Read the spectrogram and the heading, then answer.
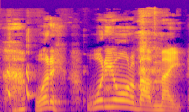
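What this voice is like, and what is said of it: Put-on British accent. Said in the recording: “Where's your British accent, whatever that means? ... Oh, there it is.”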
